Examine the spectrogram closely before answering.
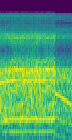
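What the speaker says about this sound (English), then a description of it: "A drill mounted on a concrete base sits next to the table." A drill mounted on a concrete base is switched on in the video game Tex Murphy: Mean Streets, a steady, loud electronic whine with sustained tones that hold then drop slightly near the end, alone.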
